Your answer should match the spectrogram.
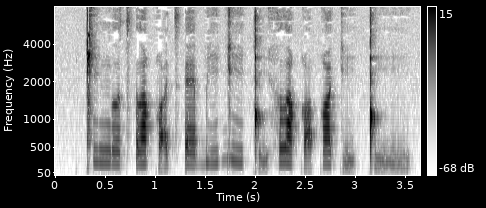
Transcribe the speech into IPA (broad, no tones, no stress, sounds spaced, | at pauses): ǁ i ŋ ɤ t͡sʼ ɤ qʷ ḭ t͡sʼ ɛ ɓ i ɡ iː ǃ ḭ h ɤ qʷ ḭ qʷ i k ḭ ǃ ḭ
